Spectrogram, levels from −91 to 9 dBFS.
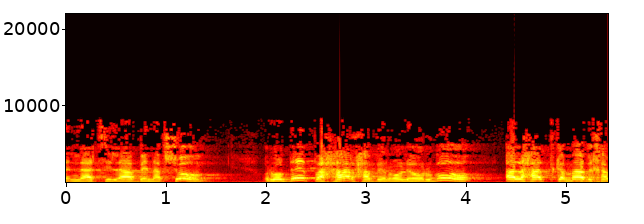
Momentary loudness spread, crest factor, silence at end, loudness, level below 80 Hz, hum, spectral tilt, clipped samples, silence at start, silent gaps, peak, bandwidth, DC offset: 8 LU; 16 dB; 0 s; -15 LUFS; -48 dBFS; none; -4 dB/octave; under 0.1%; 0 s; none; 0 dBFS; 8.4 kHz; 0.2%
